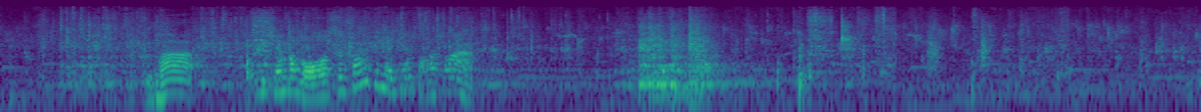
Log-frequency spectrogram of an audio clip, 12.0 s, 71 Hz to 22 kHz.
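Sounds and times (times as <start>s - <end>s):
water sloshing in a basin: 0.3s - 12.0s
snail shells clattering and scraping: 0.4s - 7.4s.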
